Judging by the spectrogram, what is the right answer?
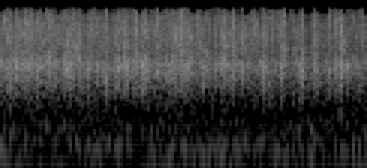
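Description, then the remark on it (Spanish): An audience applauds steadily after the Orquesta Nueva Filarmonía, conducted by Eduardo Mata, performs Silvestre Revueltas' symphonic poem Itinerarios: a dense, even wash of many hands clapping at once without letting up. No voices are heard over it. “El público aplaude la interpretación de la Orquesta Nueva Filarmonía, dirigida en esta ocasión por Eduardo Mata.”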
